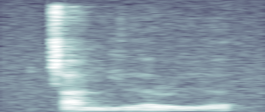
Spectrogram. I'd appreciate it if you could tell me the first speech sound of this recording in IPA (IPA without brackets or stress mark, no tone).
c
